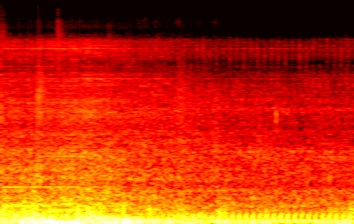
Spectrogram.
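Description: Big bike motorcycle engine at a roadside landing point, loud and near, settling from a heavier rumble into a steady, rhythmic idle.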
